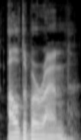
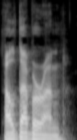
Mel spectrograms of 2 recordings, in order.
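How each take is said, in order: First: Aldebaran as AL-duh-buh-ran; stress on first syllable. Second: Aldebaran as al-DEB-er-an; stress on DEB. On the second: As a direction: hit the second syllable of Aldebaran. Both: Shown as a demonstration. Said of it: "Either way".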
